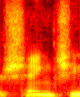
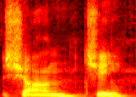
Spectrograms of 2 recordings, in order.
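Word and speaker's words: Shang-Chi: well same way uh it's no longer shangshi it's Shang Chi oh is it like the correct pronunciation then right it's also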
